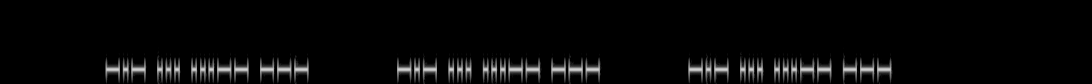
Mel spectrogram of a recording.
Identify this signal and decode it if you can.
Morse code, heard as a keyed tone, about 28 wpm, 700 Hz. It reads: KS3O KS3O KS3O
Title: USA Call Signs - 4 Characters - Repeated 3x - 28wpm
